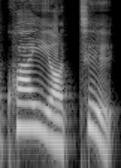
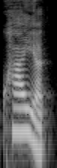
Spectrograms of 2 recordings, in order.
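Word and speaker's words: quiet: 주의 하셔야 될 것이 끝에 오는 이런 소리들을 강하게 발음하지 않고 약하게 발음하는 것이 발음을 잘하는 트리입니다 그래서 콰이어 틀 이렇게 하지 않고 콰이엇 해서 이끄 쏘리 는 조그맣게 얘기를 해주시면 되겠습니다 콰이어트 는 요 조용한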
